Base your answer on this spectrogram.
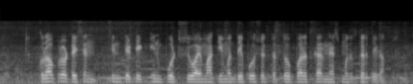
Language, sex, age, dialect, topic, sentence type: Marathi, male, 18-24, Standard Marathi, agriculture, question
